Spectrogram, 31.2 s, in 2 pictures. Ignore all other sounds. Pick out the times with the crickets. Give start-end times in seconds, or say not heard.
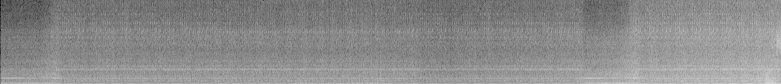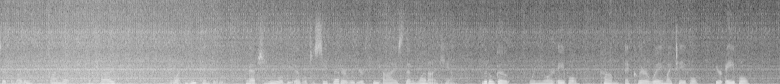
not heard.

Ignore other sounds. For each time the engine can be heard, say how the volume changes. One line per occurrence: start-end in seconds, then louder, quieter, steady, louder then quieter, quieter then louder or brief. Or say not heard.
0.0-31.1 louder then quieter.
